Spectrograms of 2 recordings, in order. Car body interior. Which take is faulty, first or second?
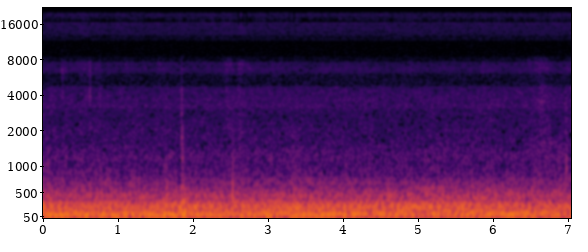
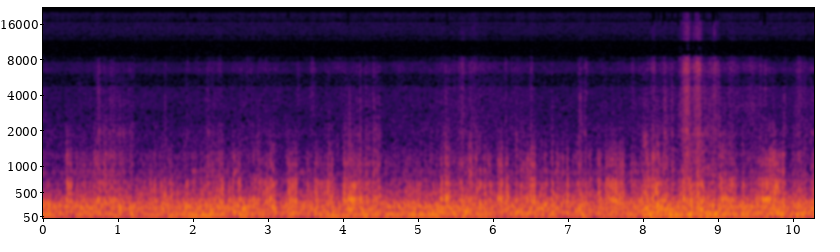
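second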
